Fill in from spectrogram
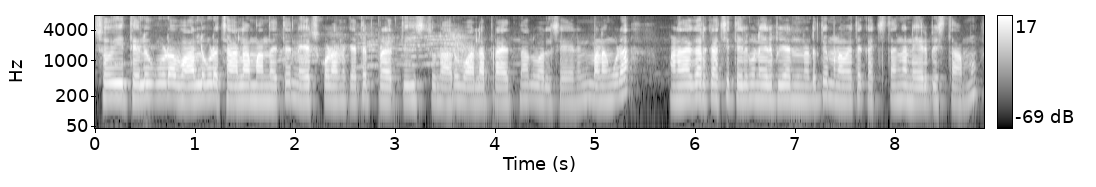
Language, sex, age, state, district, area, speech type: Telugu, male, 18-30, Andhra Pradesh, Srikakulam, urban, spontaneous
